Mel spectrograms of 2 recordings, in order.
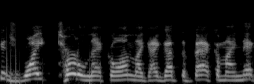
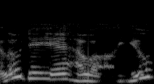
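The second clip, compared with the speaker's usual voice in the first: soft, slow put-on little old lady voice; 7 dB quieter than usual. Retelling doing voices for friends, putting on a little old lady voice. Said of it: "I'll do the do the little old lady".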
